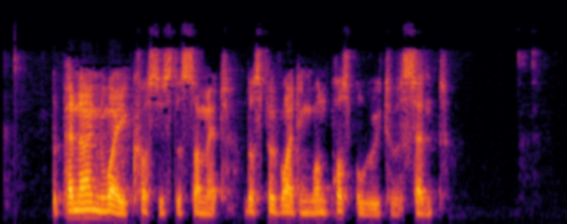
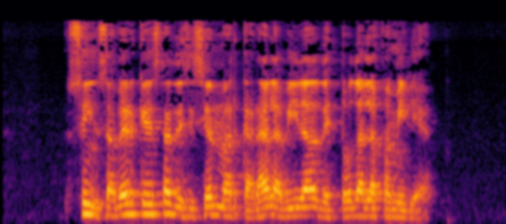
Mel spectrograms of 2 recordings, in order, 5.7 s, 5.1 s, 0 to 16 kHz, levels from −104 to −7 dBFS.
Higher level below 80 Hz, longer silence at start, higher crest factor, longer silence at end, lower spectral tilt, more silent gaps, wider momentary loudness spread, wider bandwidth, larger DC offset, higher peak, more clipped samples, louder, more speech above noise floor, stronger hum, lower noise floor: second, -80 dBFS vs -66 dBFS; second, 0.55 s vs 0.7 s; about the same, 22 dB vs 18 dB; first, 1.2 s vs 0.75 s; about the same, -3.5 dB/octave vs -3.5 dB/octave; neither; first, 14 LU vs 7 LU; second, 9.8 kHz vs 11.5 kHz; neither; about the same, -6 dBFS vs -8 dBFS; neither; second, -27 LUFS vs -24 LUFS; first, 61 dB vs 53 dB; neither; first, -88 dBFS vs -77 dBFS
